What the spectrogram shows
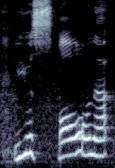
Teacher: واو ساکن سے پہلے قاف کے اوپر زبر ہے تو واو لین ہوگا ، ٹھیک ہے، یسقون، اس کو نرمی سے ادا کرنا ہے،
